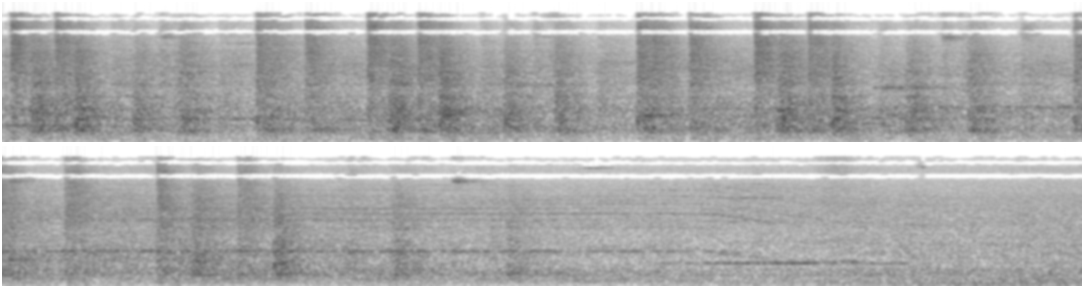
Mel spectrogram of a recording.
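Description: A subway train rolls past, its wheels clattering rhythmically on the rails and slowing down.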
